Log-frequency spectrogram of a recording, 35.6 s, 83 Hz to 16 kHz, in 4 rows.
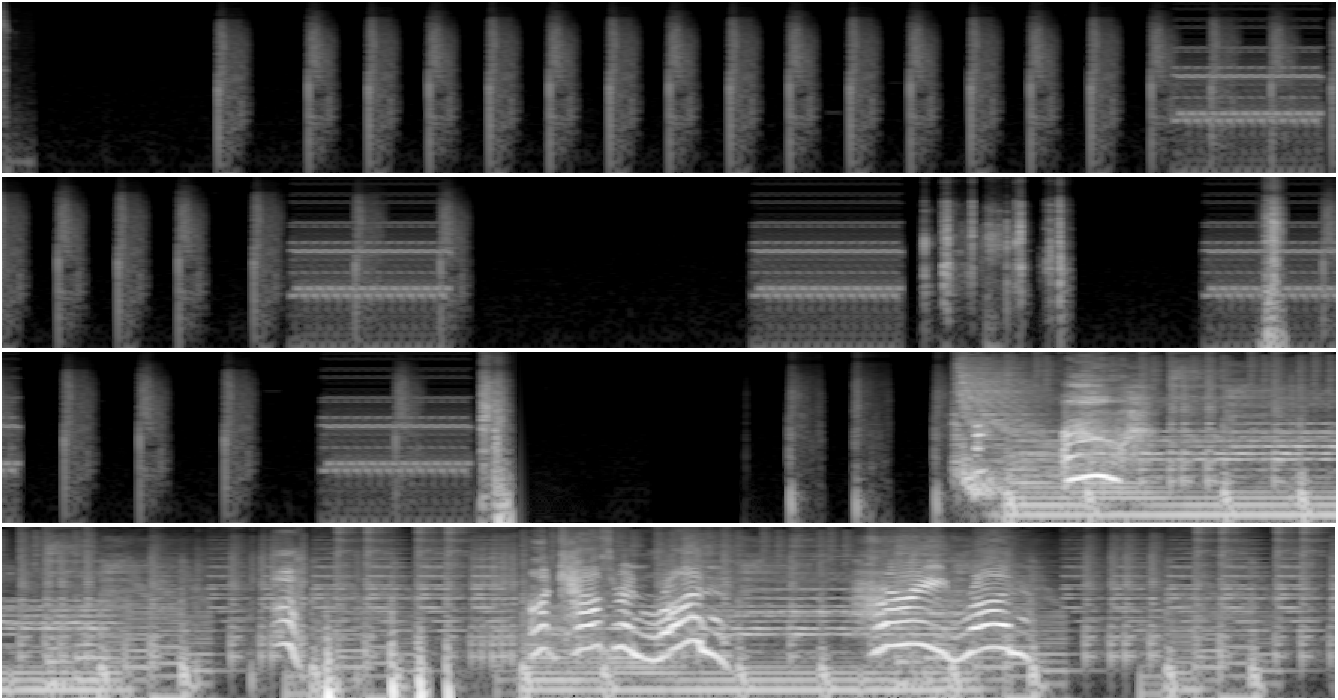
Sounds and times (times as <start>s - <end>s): Music: 24.2s - 35.5s.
